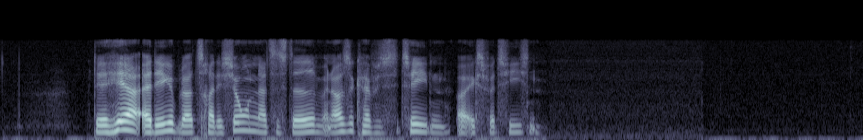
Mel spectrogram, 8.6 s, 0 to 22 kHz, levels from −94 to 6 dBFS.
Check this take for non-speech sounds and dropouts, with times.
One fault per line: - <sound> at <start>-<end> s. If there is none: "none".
none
